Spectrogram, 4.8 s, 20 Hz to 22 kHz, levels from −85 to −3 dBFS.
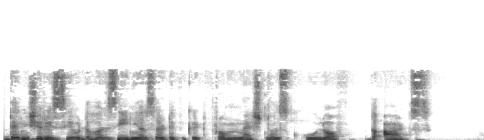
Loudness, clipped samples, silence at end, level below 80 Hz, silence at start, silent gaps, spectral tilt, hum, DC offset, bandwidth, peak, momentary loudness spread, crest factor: -27 LUFS; under 0.1%; 0.55 s; -68 dBFS; 0.05 s; none; -4.5 dB/octave; none; under 0.1%; 11.5 kHz; -8 dBFS; 9 LU; 18 dB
